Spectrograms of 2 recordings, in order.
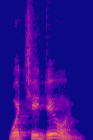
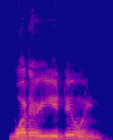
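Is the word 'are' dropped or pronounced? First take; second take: dropped; pronounced. First: The word 'are' is left out. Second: Every word is said, including 'are'. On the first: "Or we can say" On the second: "It's kind of like when you say"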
